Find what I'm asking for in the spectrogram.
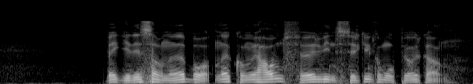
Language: Norwegian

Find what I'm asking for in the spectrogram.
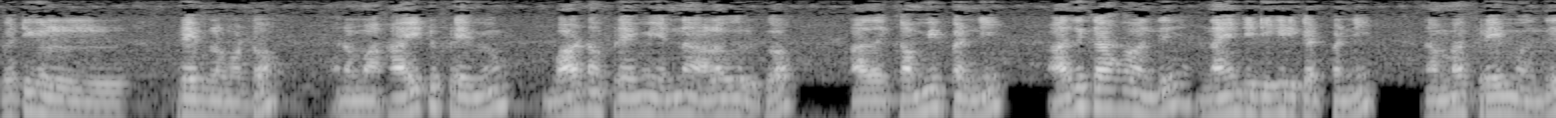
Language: Tamil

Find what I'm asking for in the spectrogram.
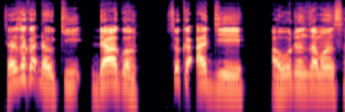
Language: Hausa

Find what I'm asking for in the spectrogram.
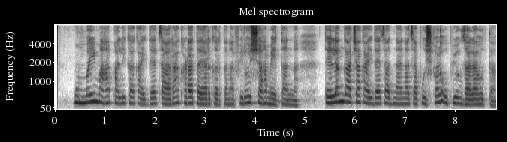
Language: Marathi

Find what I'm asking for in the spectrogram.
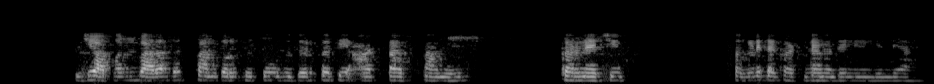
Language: Marathi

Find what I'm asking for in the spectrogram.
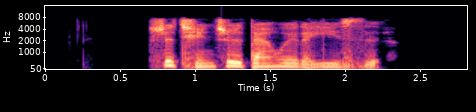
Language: Chinese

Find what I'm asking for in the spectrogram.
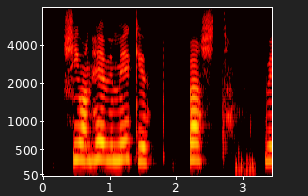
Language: Icelandic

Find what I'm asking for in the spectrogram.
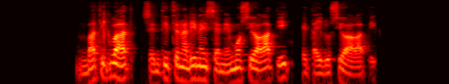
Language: Basque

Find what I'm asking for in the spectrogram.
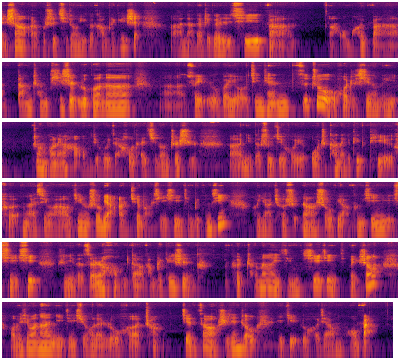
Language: Chinese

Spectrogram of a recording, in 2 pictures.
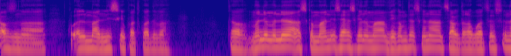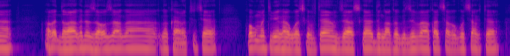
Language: Dghwede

